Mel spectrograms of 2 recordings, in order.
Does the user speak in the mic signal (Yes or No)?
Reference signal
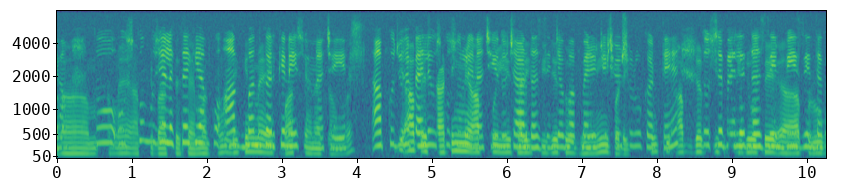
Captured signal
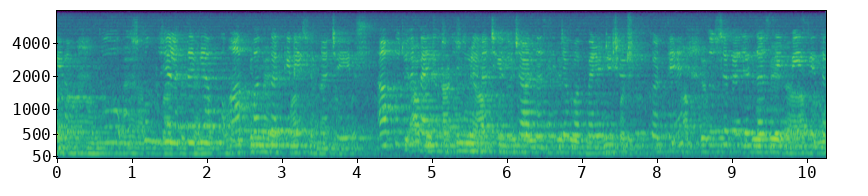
No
